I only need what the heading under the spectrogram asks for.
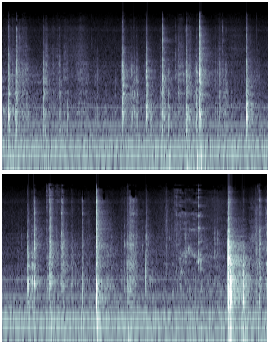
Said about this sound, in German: jetzt muss ich das hier aber auch wieder umrühren, damit ich auch noch fertig werde.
